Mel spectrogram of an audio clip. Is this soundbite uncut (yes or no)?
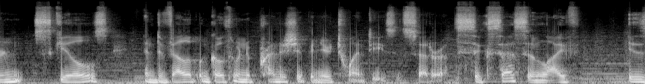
no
